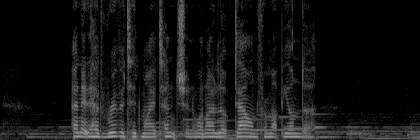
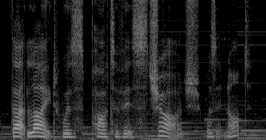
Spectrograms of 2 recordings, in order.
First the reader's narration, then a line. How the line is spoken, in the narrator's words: he answered in a low voice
